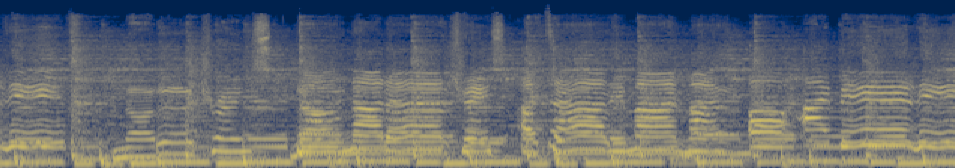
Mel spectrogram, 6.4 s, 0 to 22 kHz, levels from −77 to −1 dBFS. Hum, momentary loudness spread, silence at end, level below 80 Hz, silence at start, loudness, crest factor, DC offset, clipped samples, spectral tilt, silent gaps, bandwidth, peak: none; 4 LU; 0 s; -32 dBFS; 0 s; -17 LUFS; 16 dB; under 0.1%; under 0.1%; -4 dB/octave; none; 17 kHz; -2 dBFS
